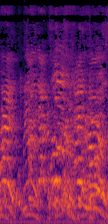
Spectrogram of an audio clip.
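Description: Several people talking over one another in a lively group chatter.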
